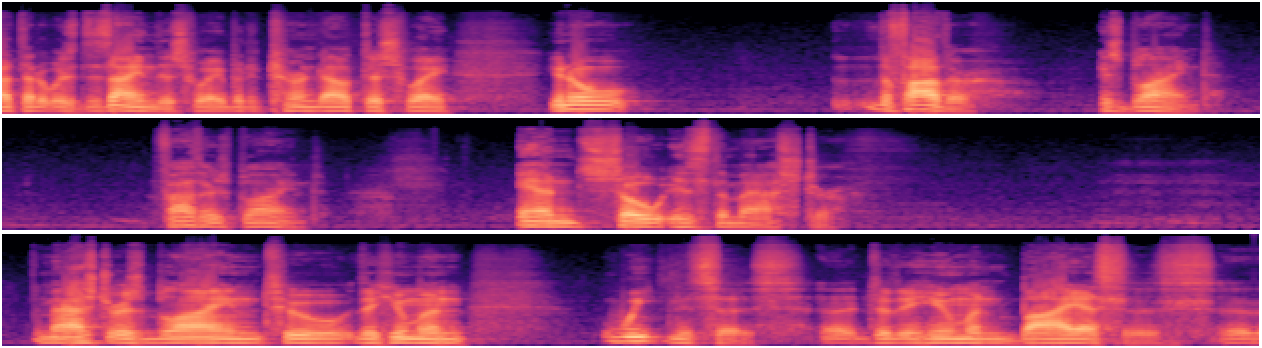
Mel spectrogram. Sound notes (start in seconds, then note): none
